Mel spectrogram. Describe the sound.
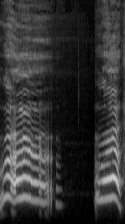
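A voice imitates the eerie, drawn-out moaning call of an overgrown mega-perch fish monster in a video game, heard near a river: two wavering wails separated by a short silence, fairly loud.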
